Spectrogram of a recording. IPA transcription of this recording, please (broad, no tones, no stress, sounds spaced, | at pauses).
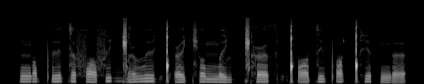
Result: ŋ ɔ pʼ ɨ t ə f ɔ f i ɡ͡ǁ ə˞ β ɨ ǃʼ ə˞ cʰ o m ə ʎ ǁʰ ə˞ θ ǃʼ ɔ t i pʼ ɔ ǃʰ i θ ŋ ə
